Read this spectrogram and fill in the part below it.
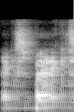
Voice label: "expect", robot vox

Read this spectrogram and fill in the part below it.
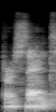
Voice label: "percent", robot

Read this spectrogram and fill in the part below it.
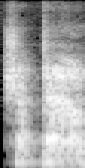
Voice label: "shutdown", robot

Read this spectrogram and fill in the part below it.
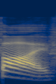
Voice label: "five", female

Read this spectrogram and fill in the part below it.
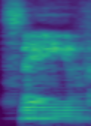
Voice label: "save", robot

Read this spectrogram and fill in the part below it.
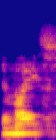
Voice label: "device", robot vox

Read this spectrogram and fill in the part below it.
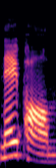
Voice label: "napalm", female

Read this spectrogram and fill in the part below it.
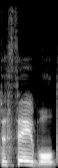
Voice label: "disabled", female

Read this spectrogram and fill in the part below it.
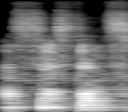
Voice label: "assistance", robot vox

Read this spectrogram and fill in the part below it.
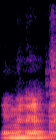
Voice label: "imminent", robot

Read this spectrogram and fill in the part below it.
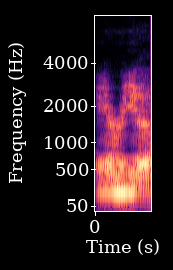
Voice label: "area", robot vox

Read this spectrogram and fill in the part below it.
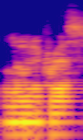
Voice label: "ludicrous", robot

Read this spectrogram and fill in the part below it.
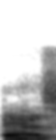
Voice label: "has", robot vox

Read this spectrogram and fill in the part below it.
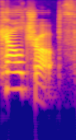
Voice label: "caltrops", female

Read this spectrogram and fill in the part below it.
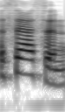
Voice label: "assassin", female

